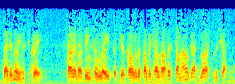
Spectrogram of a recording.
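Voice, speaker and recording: An actor playing a sceptical public health doctor in a 1940s radio drama, brisk, rational and dismissive. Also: male voice, lowish voice, lightly acted. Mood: brisk, concerned. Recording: muffled old radio recording, faint noise.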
